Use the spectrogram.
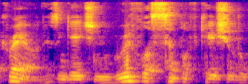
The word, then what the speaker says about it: Creon: of the king of creon or crayon actually is how that's pronounced just like the crayola writing instrument right nicely said but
